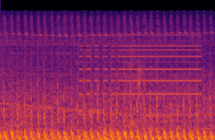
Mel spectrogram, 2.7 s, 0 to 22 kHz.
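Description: A helicopter in the video game GTA 5, its steady rapid rotor chop thudding continuously and fairly loud throughout, with no talk over it.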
